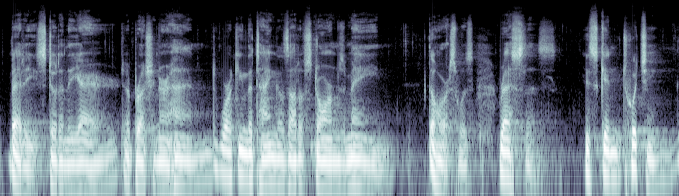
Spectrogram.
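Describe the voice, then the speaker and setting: A man narrating a scripted ghost story in a measured, hushed way. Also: low-pitched, slightly rough. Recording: long hall reverb.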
